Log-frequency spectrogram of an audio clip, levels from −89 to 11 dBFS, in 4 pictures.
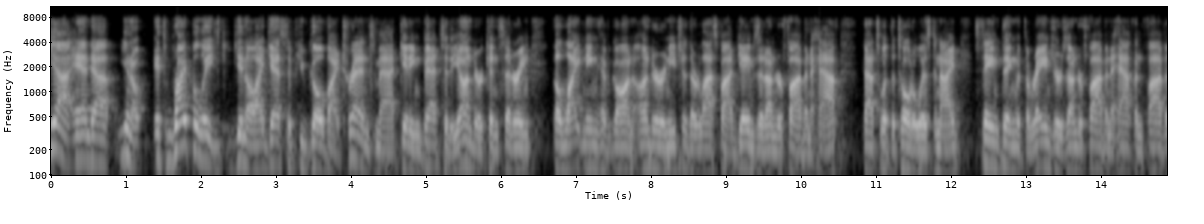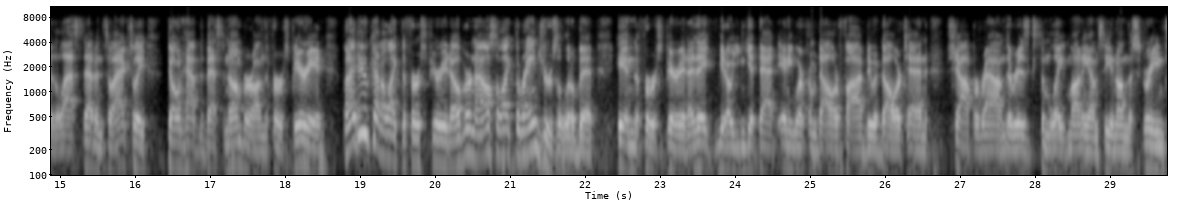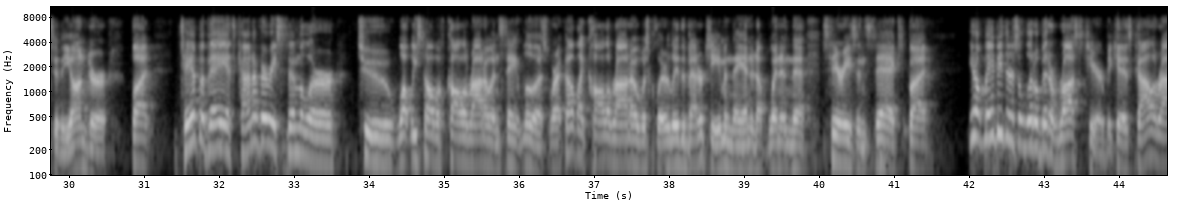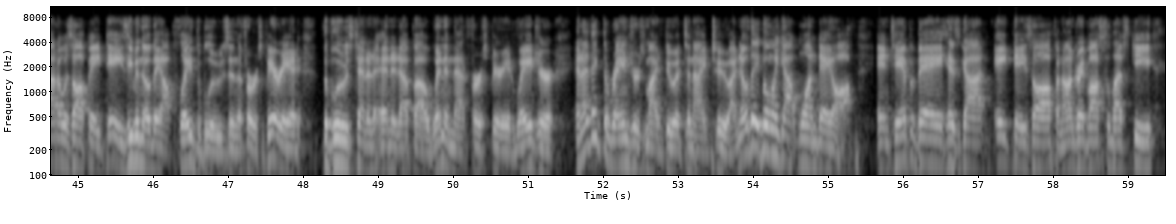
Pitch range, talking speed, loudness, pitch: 115-185 Hz, 235 wpm, -20 LUFS, 135 Hz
